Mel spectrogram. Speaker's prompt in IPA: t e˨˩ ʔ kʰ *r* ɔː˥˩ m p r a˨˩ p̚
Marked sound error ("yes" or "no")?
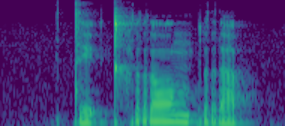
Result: no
